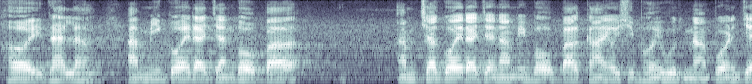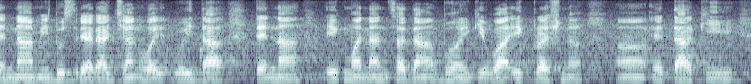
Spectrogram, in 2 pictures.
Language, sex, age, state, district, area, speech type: Goan Konkani, male, 18-30, Goa, Quepem, rural, spontaneous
